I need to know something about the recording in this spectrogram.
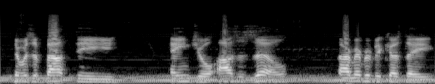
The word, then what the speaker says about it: Azazel: by the way actually has a character called Azazel which is why I put him here because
